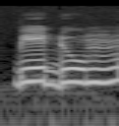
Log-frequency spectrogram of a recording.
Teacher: Jadi enggak dibaca bidun lagi, melainkan langsung masuk ke mim ya. Sambil berdengung ya. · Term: idgham bi gunnah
